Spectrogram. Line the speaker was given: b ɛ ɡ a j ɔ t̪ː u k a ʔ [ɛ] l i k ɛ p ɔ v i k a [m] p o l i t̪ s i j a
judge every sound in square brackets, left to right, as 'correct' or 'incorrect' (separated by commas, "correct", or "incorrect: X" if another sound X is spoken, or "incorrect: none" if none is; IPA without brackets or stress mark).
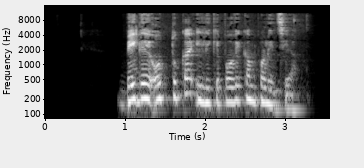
incorrect: i, correct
